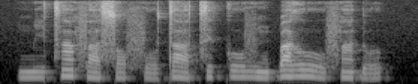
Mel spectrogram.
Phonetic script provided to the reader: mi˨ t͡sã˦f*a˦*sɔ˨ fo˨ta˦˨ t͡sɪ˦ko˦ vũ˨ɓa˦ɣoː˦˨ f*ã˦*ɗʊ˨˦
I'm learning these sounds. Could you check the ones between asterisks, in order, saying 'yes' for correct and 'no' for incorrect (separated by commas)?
no, yes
